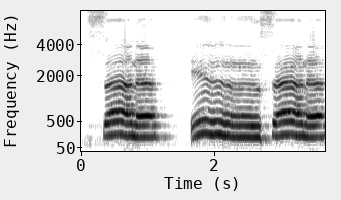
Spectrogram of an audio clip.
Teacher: سین کو ایک الف کی مقدار کھینچ کے پڑھیں گے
